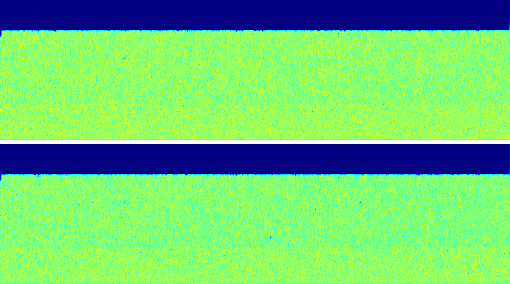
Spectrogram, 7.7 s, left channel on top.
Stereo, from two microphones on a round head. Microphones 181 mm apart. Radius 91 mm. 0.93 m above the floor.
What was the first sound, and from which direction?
Only background noise.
